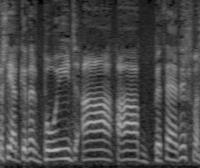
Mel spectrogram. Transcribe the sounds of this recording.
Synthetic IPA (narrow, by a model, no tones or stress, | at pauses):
ɛɬiarɡəvɛrbʊɨdaː | b̥eθɛɾɪθvɛ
